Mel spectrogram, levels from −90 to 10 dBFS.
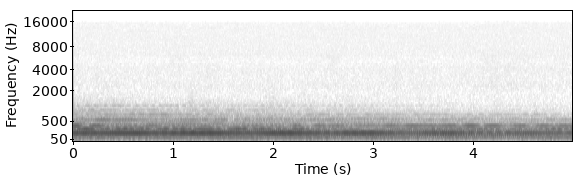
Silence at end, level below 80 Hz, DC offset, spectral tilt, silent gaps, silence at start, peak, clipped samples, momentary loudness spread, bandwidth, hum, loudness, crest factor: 0 s; -58 dBFS; under 0.1%; -11 dB/octave; none; 0 s; -20 dBFS; under 0.1%; 7 LU; 1.3 kHz; none; -30 LUFS; 10 dB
